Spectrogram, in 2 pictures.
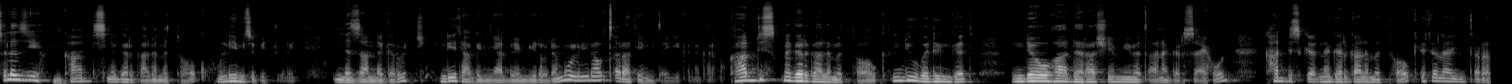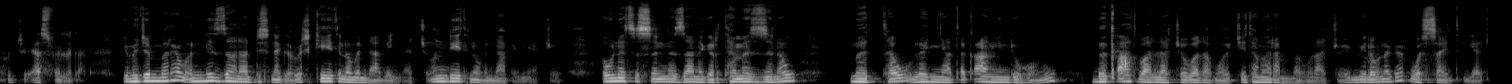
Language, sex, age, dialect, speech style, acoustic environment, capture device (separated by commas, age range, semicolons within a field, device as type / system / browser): Amharic, male, 25-34, Ethiopia - Addis Ababa, focused, silence, mobile / Linux / Chrome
